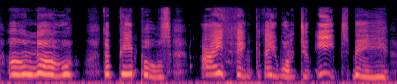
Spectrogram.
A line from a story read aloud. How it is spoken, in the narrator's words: Pig pog's eyes grew as big as the skies and he squeaked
